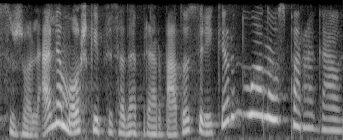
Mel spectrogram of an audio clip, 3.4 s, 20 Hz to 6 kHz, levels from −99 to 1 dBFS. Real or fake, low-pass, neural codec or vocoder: real; 5.4 kHz; none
